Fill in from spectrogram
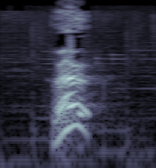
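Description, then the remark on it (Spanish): A person imitates a dog with one short, loud "woof," standing alone against a quiet background. “Entonces contesta, marca el teléfono y contesta el perro, güey.”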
